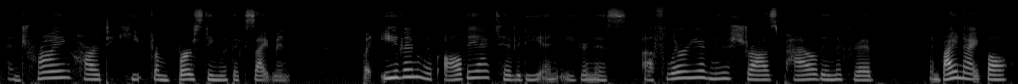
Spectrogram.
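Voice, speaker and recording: A woman narrates a storybook aloud with expression. Her voice sits fairly high and has noticeable creak, and her manner is gentle and deliberate. The sound is close and very dry. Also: no room sound. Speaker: storybook reader.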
